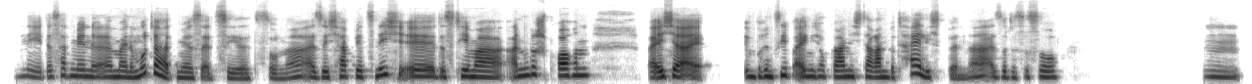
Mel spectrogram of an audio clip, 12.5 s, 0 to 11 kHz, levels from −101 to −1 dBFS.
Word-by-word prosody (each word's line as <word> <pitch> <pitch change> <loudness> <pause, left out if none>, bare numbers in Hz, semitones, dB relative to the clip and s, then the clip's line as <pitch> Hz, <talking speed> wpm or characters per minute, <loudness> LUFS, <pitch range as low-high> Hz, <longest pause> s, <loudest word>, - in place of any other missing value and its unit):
Ne, 210 -3 -10
das 200 +1 -10
hat 245 - -4
mir 225 -1 0
ne 200 -1 -1
meine 195 -2 +1
Mutter 290 - +4
hat 210 - +2
mir 180 -1 -1
das 170 -1 -5
erzählt, 155 -2 -6
so, 160 - -9
ne? 175 +7 -4
Also 190 0 -2
ich 185 +2 -4
habe 210 0 0
jetzt 205 0 -2
nicht, 265 +4 +1
äh, 110 0 +2
das 195 - -5
Thema 205 -3 +3
angesprochen, 245 -1 +2 0.5
weil 185 0 +4
ich 205 - +2
ja 220 - +7
ei - - +3 0.4
im 205 0 -1
Prinzip 215 +3 0
eigentlich 210 0 +1
auch 210 - -7
gar 200 -1 +3
nicht 210 +1 -1
daran 195 -1 +3
beteiligt 195 +4 0
bin, 80 -1 -7
ne? 100 - -2
Also 195 0 -5
das 180 -3 -11
ist 200 - -10
so 190 -3 -2 1.5
Mhm. 195 -1 -7
200 Hz, 195 wpm, -24 LUFS, 185-215 Hz, 1.5 s, ja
